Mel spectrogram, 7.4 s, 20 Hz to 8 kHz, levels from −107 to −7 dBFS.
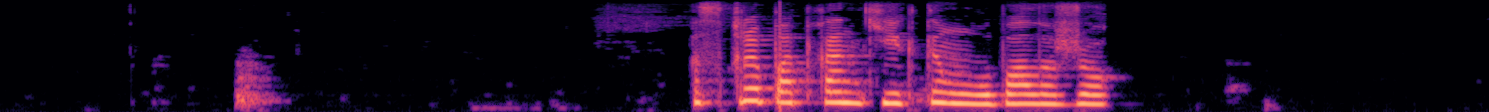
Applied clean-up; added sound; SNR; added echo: none; none; none; none.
